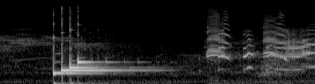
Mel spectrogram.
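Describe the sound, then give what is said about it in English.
A quick run of bright ringing chime notes fades out, then birds at a zoo call loudly, several harsh honking cries in an uneven burst. No one speaks. “We see the birds sing.”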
